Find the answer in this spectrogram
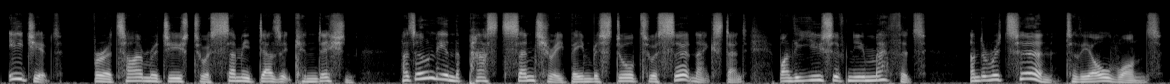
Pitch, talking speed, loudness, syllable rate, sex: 155 Hz, 180 wpm, -20 LUFS, 5.2 syllables/s, male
